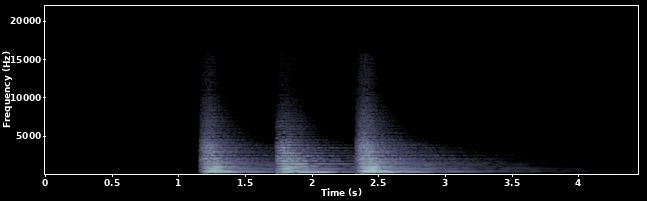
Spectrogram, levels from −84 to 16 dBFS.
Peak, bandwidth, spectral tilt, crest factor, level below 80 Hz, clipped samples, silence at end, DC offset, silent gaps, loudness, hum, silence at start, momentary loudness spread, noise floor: -2 dBFS; 10 kHz; -2 dB/octave; 22 dB; -78 dBFS; under 0.1%; 1.55 s; under 0.1%; none; -20 LUFS; none; 1.15 s; 20 LU; -81 dBFS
